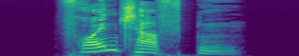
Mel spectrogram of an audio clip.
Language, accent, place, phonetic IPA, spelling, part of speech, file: German, Germany, Berlin, [ˈfʁɔɪ̯ntʃaftən], Freundschaften, noun, De-Freundschaften.ogg
- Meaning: plural of Freundschaft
